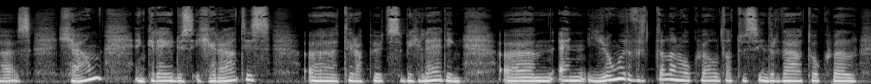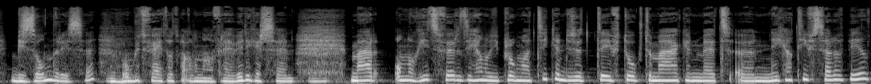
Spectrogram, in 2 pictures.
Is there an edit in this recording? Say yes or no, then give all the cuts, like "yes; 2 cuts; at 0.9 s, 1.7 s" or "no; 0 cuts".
yes; 1 cut; at 7.2 s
